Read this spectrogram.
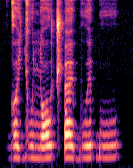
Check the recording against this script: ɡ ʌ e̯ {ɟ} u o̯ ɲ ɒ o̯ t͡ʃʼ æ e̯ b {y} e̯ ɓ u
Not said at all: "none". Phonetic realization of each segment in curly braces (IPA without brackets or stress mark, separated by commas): ɟ, u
